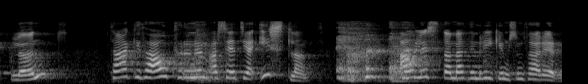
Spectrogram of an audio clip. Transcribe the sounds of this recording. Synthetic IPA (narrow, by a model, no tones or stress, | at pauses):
lœnt̪ | t̪ʰːaːcɪθawaːwkʰvɛɾʏnʏmaðsɛːt̪jaʔist̪la̰nt̪ | awlɪst̪amɛðθɪmɾiːcɪmsɛmθaɾɛɾʏ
